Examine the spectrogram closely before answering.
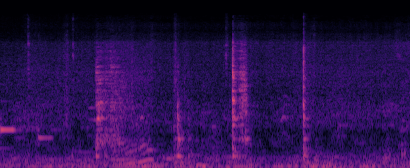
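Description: Meat sizzles on a hot griddle.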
